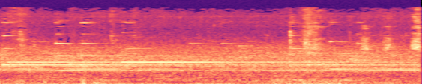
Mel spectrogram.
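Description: Chimes ringing: several steady tones that hold and overlap, over a low steady rumble.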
